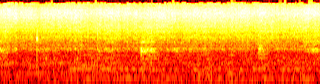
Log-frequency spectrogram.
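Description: Corn masala frying in a pan over medium heat, with a steady close sizzle and a few brief scraping stirs of the spoon against the pan.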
